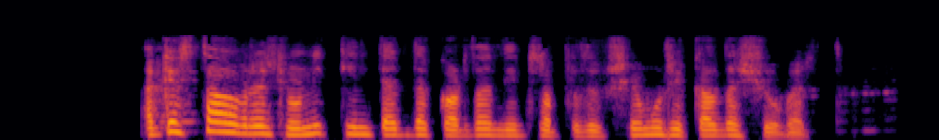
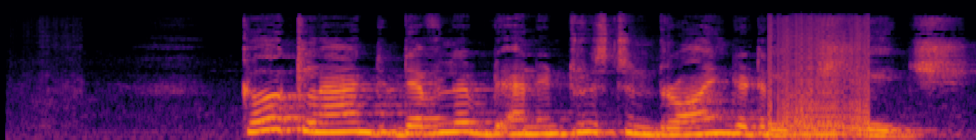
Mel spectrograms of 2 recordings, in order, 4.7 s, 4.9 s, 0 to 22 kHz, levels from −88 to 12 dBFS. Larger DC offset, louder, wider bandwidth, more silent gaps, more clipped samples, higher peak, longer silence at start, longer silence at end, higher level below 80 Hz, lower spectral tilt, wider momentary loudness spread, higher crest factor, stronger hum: neither; about the same, -18 LUFS vs -16 LUFS; second, 7.6 kHz vs 14 kHz; neither; neither; about the same, -2 dBFS vs -4 dBFS; second, 0.7 s vs 1.2 s; first, 0.65 s vs 0.05 s; second, -60 dBFS vs -50 dBFS; about the same, -7 dB/octave vs -6.5 dB/octave; first, 11 LU vs 5 LU; about the same, 16 dB vs 12 dB; neither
